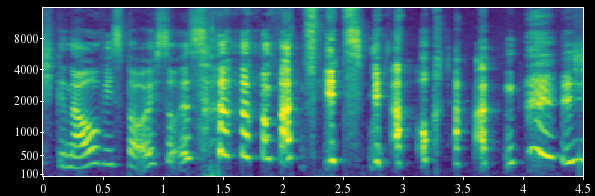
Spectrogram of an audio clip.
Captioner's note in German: Lachen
